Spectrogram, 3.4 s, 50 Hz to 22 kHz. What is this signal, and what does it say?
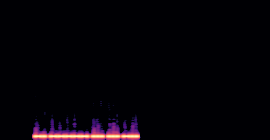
Morse code, heard as a keyed tone, about 50 wpm, 700 Hz. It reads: N0SSD
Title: USA Call Signs - 5 Characters - Repeated 3x - 50wpm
